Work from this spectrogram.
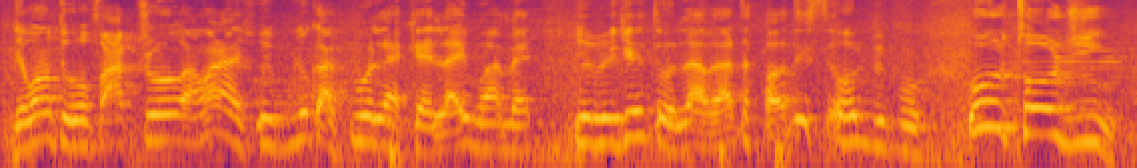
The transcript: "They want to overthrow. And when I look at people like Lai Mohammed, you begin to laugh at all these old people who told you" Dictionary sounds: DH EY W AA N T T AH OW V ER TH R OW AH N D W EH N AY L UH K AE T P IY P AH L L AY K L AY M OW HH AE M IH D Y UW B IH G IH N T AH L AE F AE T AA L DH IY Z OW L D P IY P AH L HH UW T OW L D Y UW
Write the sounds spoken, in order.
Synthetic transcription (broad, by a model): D EY W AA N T T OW F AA T R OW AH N W EH N AY L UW K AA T P IY P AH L L AY K L AY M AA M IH Y UW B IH G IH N T AH L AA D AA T AA L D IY S OW L D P IY P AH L HH UW T OW L D Y UW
